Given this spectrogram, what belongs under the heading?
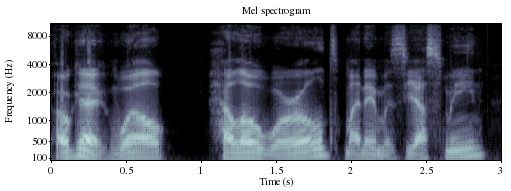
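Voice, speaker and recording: A man's voice: mid-range voice, expressive, a little slow, no room sound, clean studio sound. A young man from Bosnia, a guest in a podcast interview, telling his story with enthusiasm. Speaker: guest, copywriter.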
